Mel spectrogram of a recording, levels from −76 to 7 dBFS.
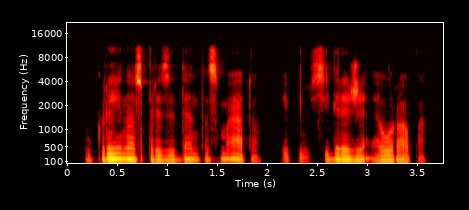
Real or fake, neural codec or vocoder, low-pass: real; none; 10.8 kHz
